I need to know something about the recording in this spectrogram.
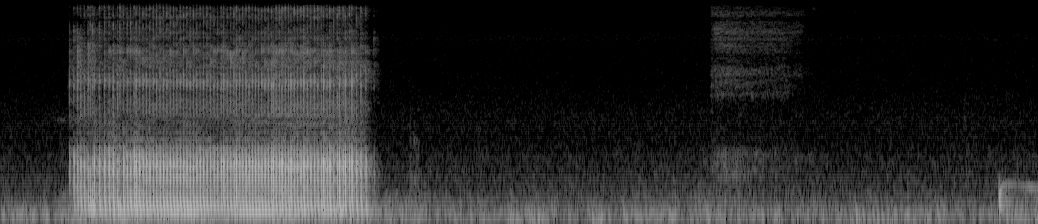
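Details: Napping flat-faced Pekingese and Shih Tzu cross, one of three family dogs asleep together: a long, harsh, vibrating snore of about two seconds, then a softer, shorter wheeze and near silence indoors.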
